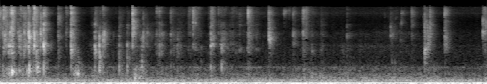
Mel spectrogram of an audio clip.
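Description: Wet mouth sounds of a hard-candy lollipop being sucked and licked, with scattered short clicks and smacks throughout.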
